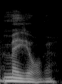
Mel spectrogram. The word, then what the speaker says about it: Mallorca: Siger Mallorca eller Mallorca? – Mallorca. – Men hvorfor? Det staves jo Mallorca. Men det udtales Mallorca.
